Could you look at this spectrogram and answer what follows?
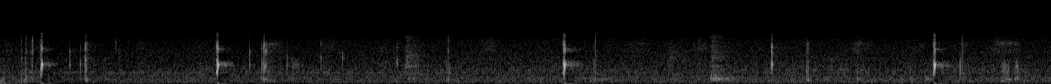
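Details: Highlight reel of a person's hiccups: quiet, sharp, brief catches recurring irregularly, about a dozen over ten seconds, against faint room noise.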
